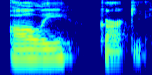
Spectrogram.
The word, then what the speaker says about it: oligarchy: the next one is oligarchy okay again it's pronounced ali garky uh this is a form of government in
